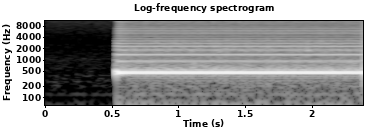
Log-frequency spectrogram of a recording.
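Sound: phone call ringing tone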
